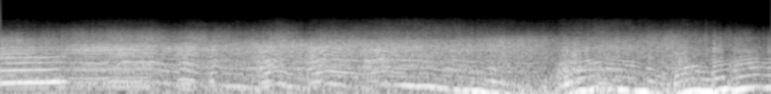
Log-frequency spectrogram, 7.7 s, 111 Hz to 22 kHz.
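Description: A 1981 Vauxhall rally car engine on the RAC Rally Championship, droning loudly and steadily up close as the revs rise and fall through gear changes, dipping low before climbing again.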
